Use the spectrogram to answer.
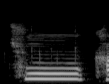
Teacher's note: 기역과 히읗이 둘이 붙으니까 기역과 히읗이 만나게 되면 이 기역, 예사소리인 기역은 뭐로 변한다? 거센 소리인 키읔으로 변한다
